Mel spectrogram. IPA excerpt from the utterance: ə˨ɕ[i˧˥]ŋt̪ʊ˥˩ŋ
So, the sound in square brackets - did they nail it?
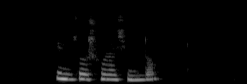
yes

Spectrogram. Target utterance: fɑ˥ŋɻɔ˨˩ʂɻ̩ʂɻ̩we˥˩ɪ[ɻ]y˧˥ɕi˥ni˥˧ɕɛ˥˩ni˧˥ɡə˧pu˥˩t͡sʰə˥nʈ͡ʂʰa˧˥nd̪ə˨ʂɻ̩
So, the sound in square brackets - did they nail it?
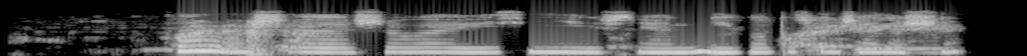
no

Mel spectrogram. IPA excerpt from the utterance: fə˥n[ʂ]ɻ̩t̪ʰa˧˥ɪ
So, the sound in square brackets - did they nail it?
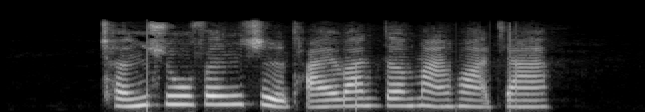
yes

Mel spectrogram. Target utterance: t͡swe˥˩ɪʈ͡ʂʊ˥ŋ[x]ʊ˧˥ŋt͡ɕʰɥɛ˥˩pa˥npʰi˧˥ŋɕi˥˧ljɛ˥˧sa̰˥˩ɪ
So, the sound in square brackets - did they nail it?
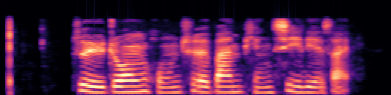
yes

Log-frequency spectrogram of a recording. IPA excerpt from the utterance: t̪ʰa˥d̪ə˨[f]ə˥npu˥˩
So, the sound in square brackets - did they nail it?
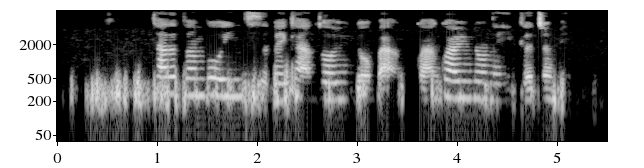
yes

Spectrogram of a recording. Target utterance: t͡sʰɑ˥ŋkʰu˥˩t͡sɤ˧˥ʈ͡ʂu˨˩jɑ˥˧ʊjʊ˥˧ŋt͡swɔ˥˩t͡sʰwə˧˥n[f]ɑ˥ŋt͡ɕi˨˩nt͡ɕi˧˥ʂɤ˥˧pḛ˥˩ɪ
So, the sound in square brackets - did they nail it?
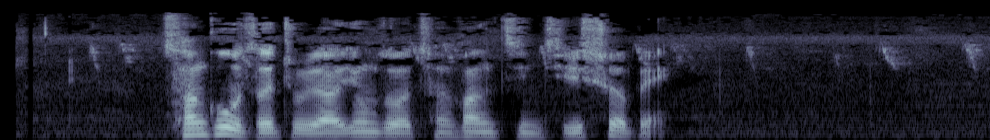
yes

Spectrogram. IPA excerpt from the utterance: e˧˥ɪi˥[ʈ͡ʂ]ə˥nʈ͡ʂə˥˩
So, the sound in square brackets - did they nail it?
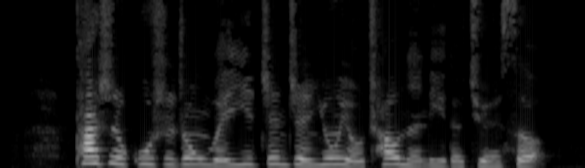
yes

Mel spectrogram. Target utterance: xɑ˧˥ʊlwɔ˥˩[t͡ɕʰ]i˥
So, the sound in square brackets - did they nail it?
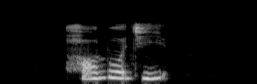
no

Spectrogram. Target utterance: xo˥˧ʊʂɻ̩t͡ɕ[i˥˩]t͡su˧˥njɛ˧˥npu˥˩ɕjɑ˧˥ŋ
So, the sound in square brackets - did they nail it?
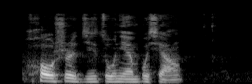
no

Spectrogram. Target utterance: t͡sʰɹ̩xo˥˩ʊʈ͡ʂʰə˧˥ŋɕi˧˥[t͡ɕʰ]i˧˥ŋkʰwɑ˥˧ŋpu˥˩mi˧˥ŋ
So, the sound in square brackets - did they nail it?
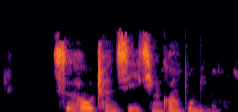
yes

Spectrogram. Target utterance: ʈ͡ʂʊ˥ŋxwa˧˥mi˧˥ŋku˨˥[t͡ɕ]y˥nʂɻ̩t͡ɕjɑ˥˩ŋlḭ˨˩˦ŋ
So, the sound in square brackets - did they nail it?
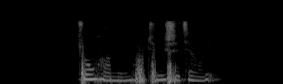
yes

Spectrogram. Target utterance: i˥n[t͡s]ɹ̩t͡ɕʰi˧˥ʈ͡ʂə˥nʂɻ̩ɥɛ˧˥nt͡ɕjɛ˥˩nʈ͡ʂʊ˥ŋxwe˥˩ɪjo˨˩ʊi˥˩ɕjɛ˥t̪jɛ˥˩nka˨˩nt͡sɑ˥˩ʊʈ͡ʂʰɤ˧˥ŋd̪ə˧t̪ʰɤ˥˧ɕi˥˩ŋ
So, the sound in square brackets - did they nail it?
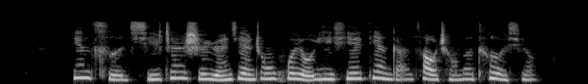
no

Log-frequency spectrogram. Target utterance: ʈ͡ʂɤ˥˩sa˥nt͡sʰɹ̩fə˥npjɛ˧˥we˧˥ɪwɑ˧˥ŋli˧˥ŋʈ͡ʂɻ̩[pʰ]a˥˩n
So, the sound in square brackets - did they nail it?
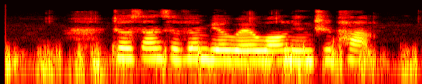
yes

